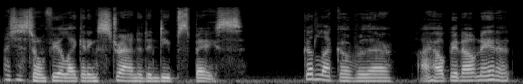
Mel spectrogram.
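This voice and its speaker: A woman's voice: low voice, moderate pace, a little mellow, a little hiss or hum. A woman playing a sly, self-assured treasure hunter and ship mechanic in a video game, dry and teasing. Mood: dry, concerned. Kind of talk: video game cutscene acting.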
